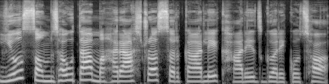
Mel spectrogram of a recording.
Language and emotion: Nepali, neutral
